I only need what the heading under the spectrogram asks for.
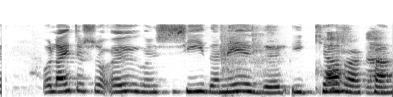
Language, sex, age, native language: Icelandic, female, 11, German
